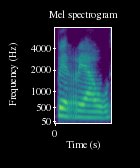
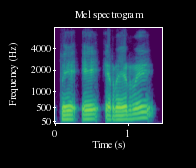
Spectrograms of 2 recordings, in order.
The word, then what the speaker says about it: Perreau: Bueno, vamos a pronunciarlo bien. Bueno, pero para que me encuentren mejor, lo has dicho bien, Perreau, sí, porque así me encontrarán, si no. Exacto, Perreau.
